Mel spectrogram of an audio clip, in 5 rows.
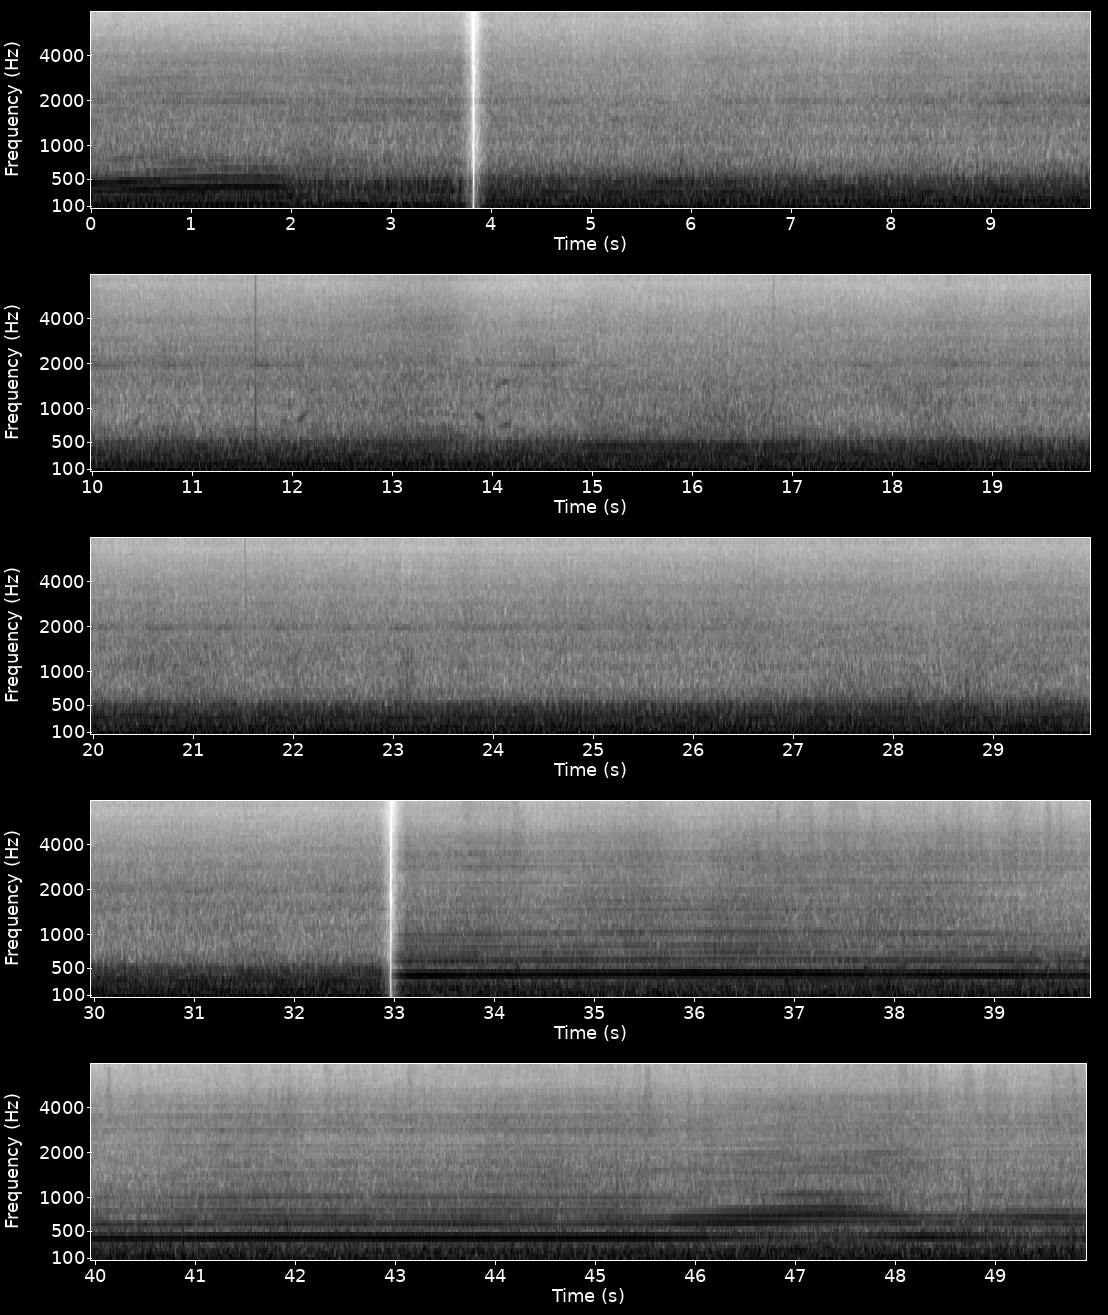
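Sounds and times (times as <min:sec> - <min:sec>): motorcycle engine cruising drone: 0:00.0 - 0:49.9
motorcycle engines idling: 0:01.0 - 0:33.3.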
